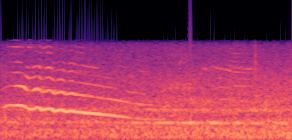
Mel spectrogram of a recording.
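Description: Young child's high-pitched squeal of delight while sliding down a slide, wavering and sliding down in pitch over about a second. It is followed by a lower, steady held note.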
